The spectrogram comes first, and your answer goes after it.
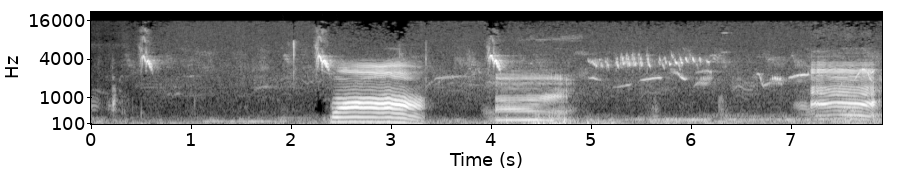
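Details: Cattle on a wide grazing field calling the herd: several short, falling moos spaced a second or two apart, with bird calls and chirps between them.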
